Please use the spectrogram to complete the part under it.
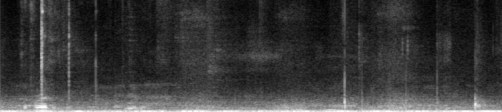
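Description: Poker chips click against each other.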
